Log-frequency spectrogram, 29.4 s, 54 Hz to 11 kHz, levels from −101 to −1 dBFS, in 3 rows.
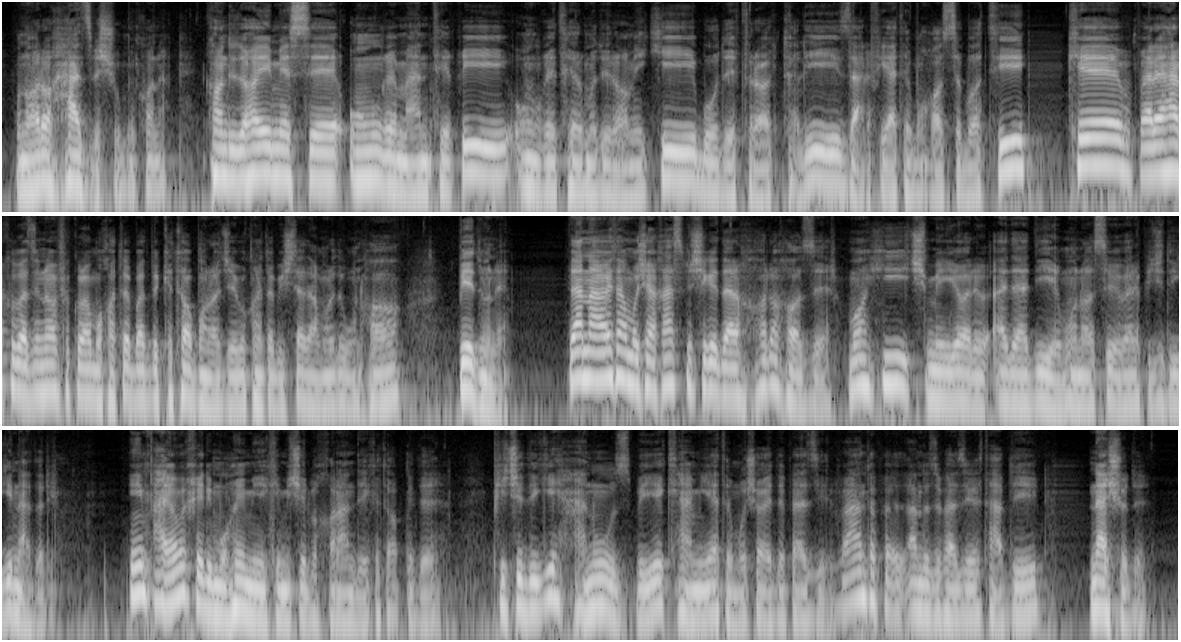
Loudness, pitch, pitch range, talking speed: -25 LUFS, 105 Hz, 95-125 Hz, 150 wpm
